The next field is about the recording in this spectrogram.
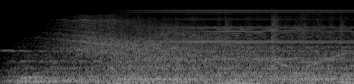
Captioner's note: electric static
